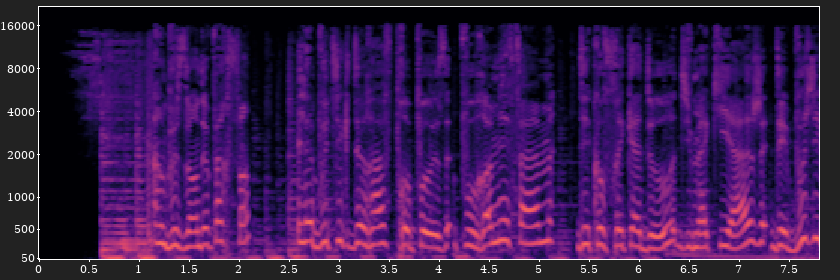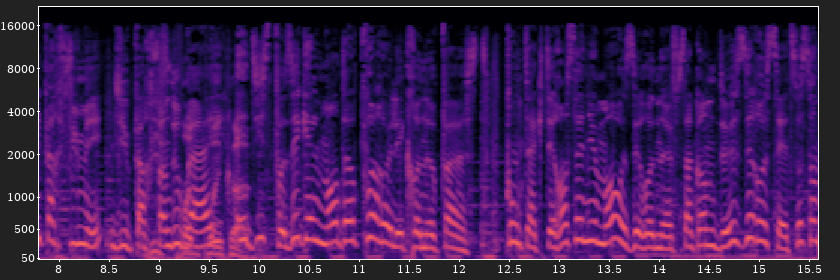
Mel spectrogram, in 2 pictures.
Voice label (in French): Spot Parfumerie Normande; La boutique de Raph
